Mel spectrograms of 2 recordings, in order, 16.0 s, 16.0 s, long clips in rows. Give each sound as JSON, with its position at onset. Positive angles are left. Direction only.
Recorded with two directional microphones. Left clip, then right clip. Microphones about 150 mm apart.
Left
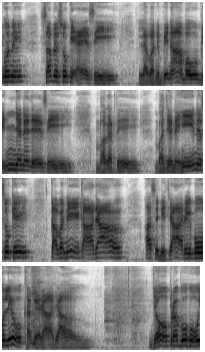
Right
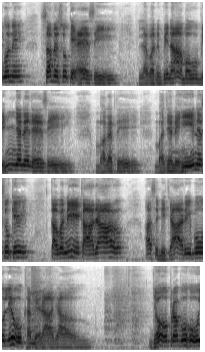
{"t": 0.0, "sound": "speech", "side_deg": 25}
{"t": 15.0, "sound": "speech", "side_deg": 30}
